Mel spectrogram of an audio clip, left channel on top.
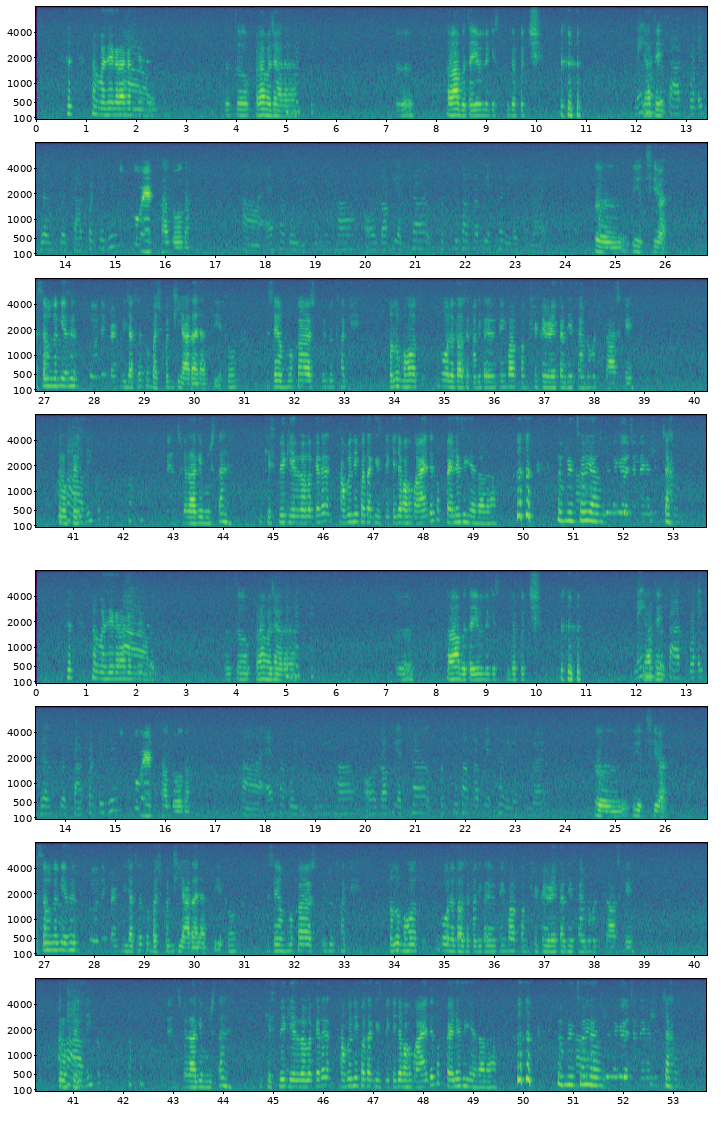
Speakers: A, on the left; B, on the right.
A: सब मजे करा
B: हाँ
A: करते थे
B: बिल्कुल
A: तो बड़ा मजा
B: <laughs>
A: आ रहा
B: बिल्कुल
A: था अ, और आप बताइए मतलब कि स्कूल का कुछ <laughs>
B: नहीं
A: याद
B: हम
A: है
B: तो साथ बॉयज गर्ल्स सब साथ पढ़ते थे
A: सबको ऐड था दोनों का
B: हाँ ऐसा कोई इश्यू नहीं था और काफी अच्छा सबके साथ काफी अच्छा रिलेशन रहा है
A: अ, ये अच्छी बात है ऐसा मतलब
B: हाँ
A: कि ऐसे पुराने फ्रेंड मिल जाते हैं तो बचपन की याद आ जाती है तो ऐसे हम लोग का स्कूल में था कि हम लोग बहुत बहुत ज्यादा शैतानी कर रहे थे एक बार पंखे टेढ़े कर दिए थे हम लोगों ने क्लास के तो
B: हाँ
A: प्रिंस
B: बिल्कुल <laughs>
A: प्रिंसिपल आके पूछता है कि किसने किए थे तो हम लोग कह रहे हैं, हमें नहीं पता किसने किए जब हम आए थे तो पहले से ही ऐसा था <laughs> तो प्रिंसिपल
B: हाँ
A: ही हंसने
B: टी,
A: लगे और चले गए
B: टीचर
A: चुपचाप
B: को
